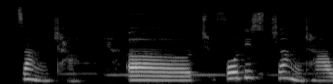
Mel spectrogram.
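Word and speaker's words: 藏茶: Uh, we in Chinese call it Zang cha. Zang cha.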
